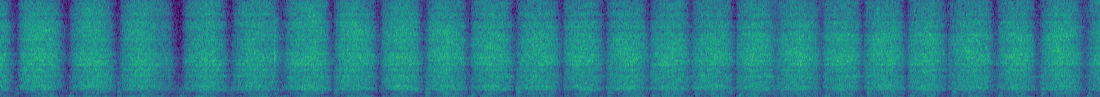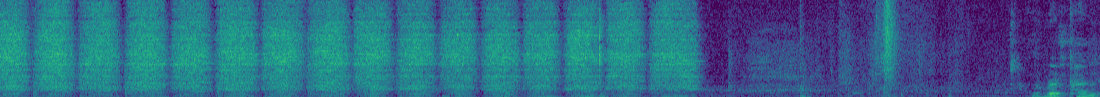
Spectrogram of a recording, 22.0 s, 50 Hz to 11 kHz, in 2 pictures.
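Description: Guitar frets on a Squier Affinity Telecaster are sanded with 400 grit sandpaper in quick, even back-and-forth strokes, a close rasping scrub that continues steadily for about eighteen seconds before stopping, leaving only a few faint handling knocks.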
